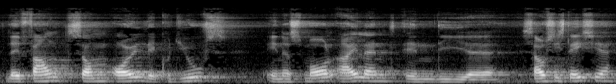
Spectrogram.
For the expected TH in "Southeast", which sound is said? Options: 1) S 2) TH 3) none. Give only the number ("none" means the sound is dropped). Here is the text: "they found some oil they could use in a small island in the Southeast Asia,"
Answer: 1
